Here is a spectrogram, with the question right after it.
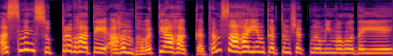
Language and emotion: Sanskrit, happy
